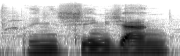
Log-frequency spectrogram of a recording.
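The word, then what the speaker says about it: Xinjiang: with it Muslim population Shing Jang that's how you pronounce it like that's what's China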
